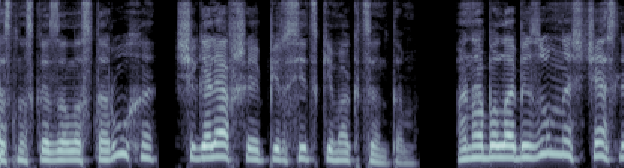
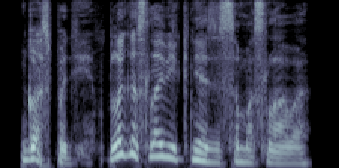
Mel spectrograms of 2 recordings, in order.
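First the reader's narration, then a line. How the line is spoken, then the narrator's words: Whisper. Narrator (Russian): прошептал Коста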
